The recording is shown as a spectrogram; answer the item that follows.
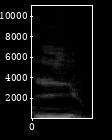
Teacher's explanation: in the hi front region of the vowel space the good vowel is the unrounded vowel e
